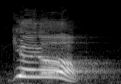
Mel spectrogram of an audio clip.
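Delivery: very loud, high-pitched drill-sergeant bark. Retelling a voice heard in the head after tripping: german drill instructor voice. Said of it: "It sounded like a German Jill instructor or something".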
